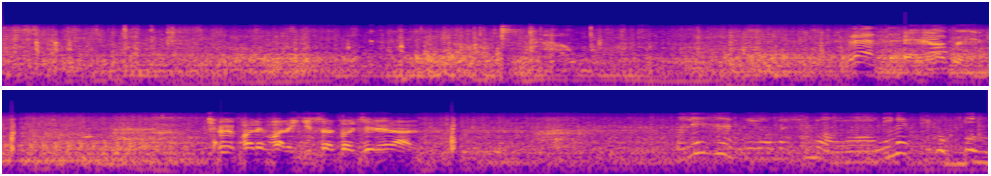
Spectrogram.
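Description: A vehicle engine rumbles steadily nearby.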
